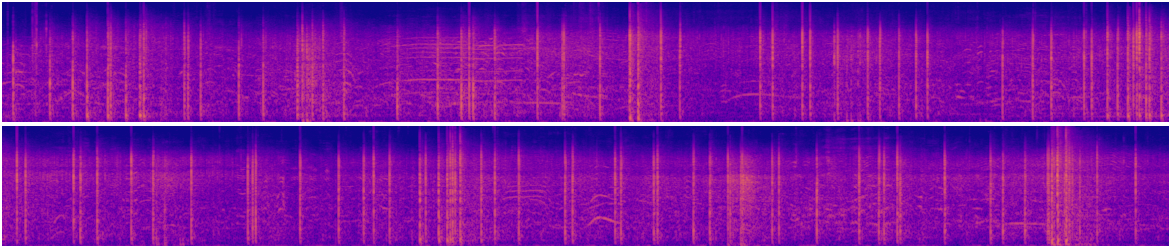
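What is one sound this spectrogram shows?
Fireworks crackle and bang in the distance, over and over.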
